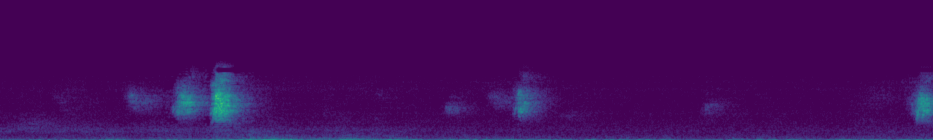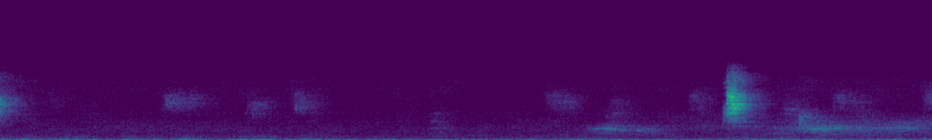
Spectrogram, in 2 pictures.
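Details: Sparrows at a window feeder with year-round feeding: irregular bright high chirps spread over the recording, some louder, set against a low background rumble, with a few lower rougher notes near the end.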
